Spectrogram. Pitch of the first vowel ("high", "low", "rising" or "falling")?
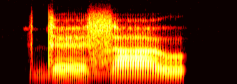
high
